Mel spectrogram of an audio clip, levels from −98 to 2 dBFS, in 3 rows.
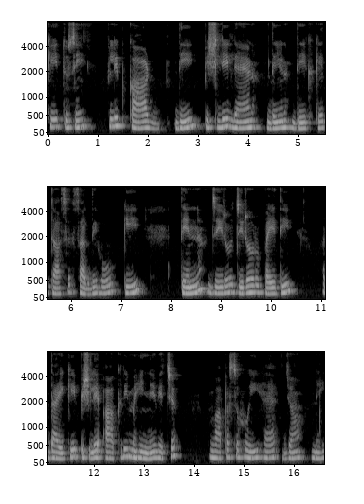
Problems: none marked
